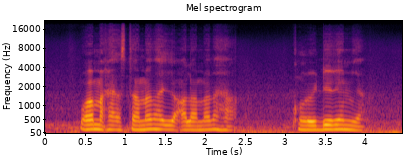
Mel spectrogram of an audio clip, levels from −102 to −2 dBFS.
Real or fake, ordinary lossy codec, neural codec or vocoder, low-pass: fake; none; autoencoder, 48 kHz, 32 numbers a frame, DAC-VAE, trained on Japanese speech; 19.8 kHz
